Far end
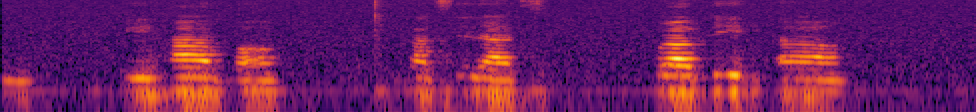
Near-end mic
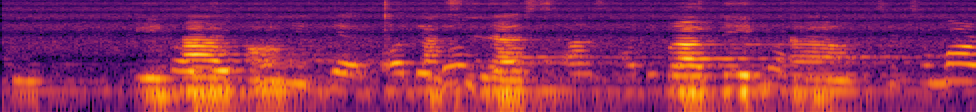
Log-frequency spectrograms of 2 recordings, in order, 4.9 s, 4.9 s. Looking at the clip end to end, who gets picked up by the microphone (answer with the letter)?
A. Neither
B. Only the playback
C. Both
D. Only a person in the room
C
